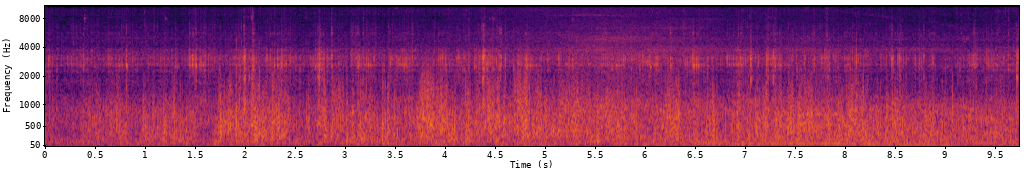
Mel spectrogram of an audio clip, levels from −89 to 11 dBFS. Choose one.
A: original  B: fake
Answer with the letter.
A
